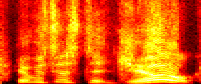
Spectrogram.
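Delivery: high, whiny mock protest; imitated manager squealing an excuse; panicked excuse. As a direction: back off pleading innocence. Manager backing off, retold.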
